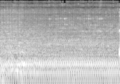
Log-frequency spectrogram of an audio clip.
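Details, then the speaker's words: Honda snowblower pre-storm check, engine running with augers turning: steady, even engine hum with light auger churn; everything running normally. "Want to make sure the augers are working. You can hear them working."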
